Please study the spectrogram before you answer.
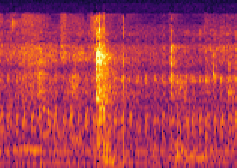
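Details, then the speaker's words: Godrej semi-automatic washing machine after replacing the faulty gearbox that caused loud noise: low steady motor hum with soft water swishes, running quietly with no grinding or knocking. "आप आवाज सुनकर ही जाएं क्योंकि हम last में आपको आवाज इसकी सुनाएंगे जो कि हमारी वाशिंग मशीन बिल्कुल सही हो चुकी है।"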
